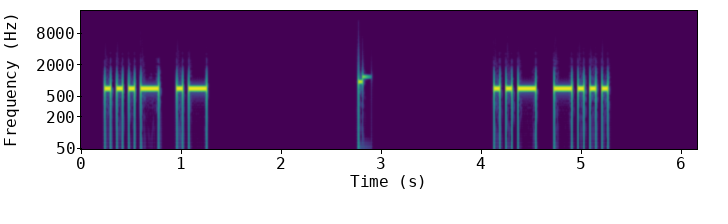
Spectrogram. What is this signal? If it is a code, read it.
Morse code, heard as a keyed tone, about 20 wpm, 700 Hz. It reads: VA UB
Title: All Cut Numbers - 2-Digit 20wpm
